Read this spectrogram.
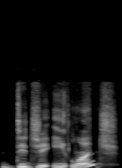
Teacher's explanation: The did you became did ya.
